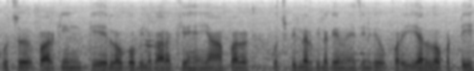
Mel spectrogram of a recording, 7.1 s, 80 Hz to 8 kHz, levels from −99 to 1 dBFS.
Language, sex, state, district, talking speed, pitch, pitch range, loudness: Hindi, male, Haryana, Charkhi Dadri, 160 wpm, 110 Hz, 110-115 Hz, -19 LUFS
